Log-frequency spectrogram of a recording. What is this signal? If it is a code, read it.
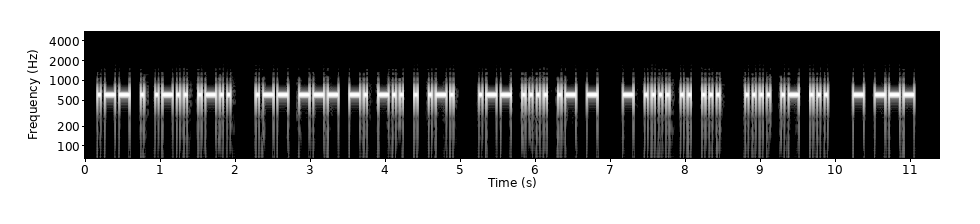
Morse code, heard as a keyed tone, about 25 wpm, 600 Hz. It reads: WELL WONDER WHAT THIS HAS TO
